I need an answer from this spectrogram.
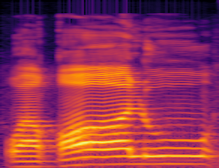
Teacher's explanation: ini lu dia pengucapannya dengan cara kita monyongkan bibir kita karena lam dalam keadaan dhammah. Wa qalu, lu dipanjangkan dengan kadar 2 harokat.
